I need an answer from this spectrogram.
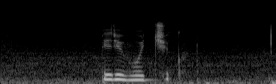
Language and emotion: Russian, neutral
